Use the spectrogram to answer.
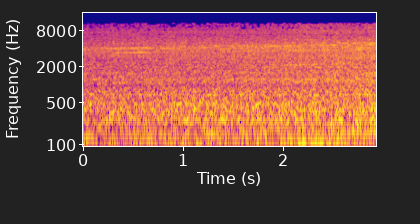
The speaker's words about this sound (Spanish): El avión despega y se eleva sobre la vista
